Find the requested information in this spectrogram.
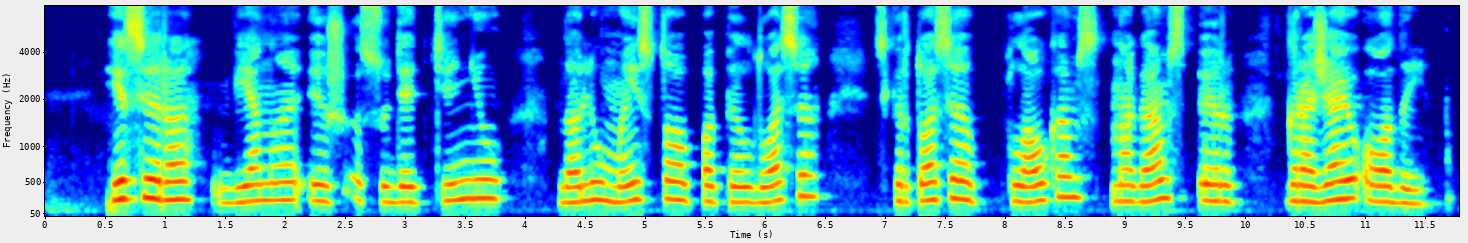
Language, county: Lithuanian, Kaunas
